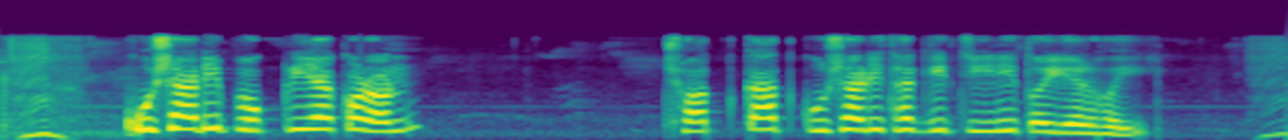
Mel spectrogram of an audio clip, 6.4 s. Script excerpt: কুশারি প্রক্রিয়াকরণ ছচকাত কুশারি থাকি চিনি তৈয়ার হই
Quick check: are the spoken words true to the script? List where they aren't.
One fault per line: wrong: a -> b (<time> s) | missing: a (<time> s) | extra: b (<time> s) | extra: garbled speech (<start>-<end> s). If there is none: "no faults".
no faults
